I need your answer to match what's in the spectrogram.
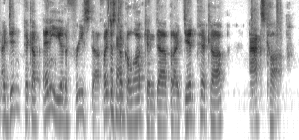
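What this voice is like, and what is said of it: Strong Canadian accent. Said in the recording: “you have a very strong Canadian accent. It's even worse than our friend Thracken.”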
